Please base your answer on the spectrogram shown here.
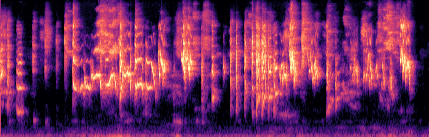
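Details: Pet budgerigars chirping: a wavering warbled phrase rising and falling, then fast strings of harsh clicky chirps and squawky notes, ending in a short silence.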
